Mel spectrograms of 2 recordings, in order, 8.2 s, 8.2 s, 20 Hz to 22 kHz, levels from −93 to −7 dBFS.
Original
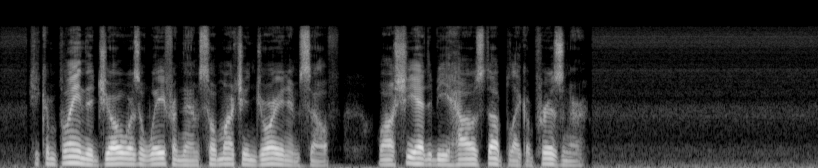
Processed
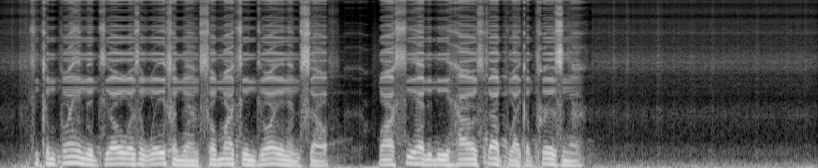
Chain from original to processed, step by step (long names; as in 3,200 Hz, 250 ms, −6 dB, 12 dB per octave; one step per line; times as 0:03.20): samples in bit-reversed order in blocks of 16 samples
reversed playback
downward compressor 6 to 1, threshold −29 dBFS, peak gain reduction 12.5 dB
reversed playback
low-shelf EQ 300 Hz +9.5 dB
surface crackle 480 per second −65 dBFS
parametric band 5,500 Hz +14.5 dB 1.5 octaves
on a send: echo with shifted repeats 86 ms, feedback 51%, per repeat +52 Hz, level −24 dB
on the sum: background raised ahead of every attack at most 78 dB per second
level +4 dB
